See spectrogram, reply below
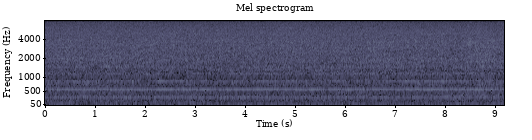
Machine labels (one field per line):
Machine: fan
